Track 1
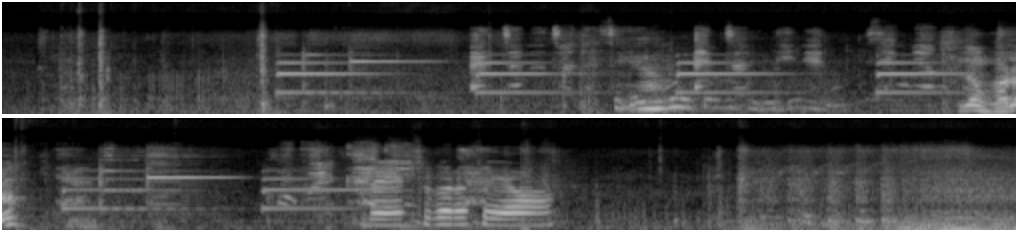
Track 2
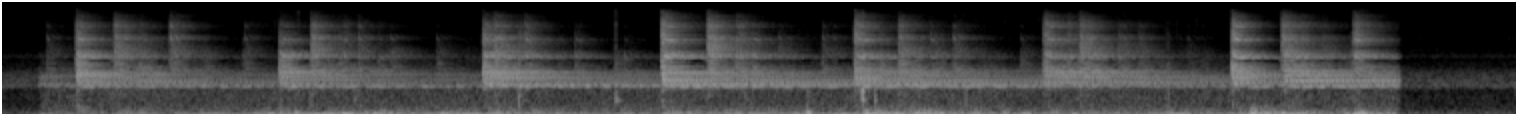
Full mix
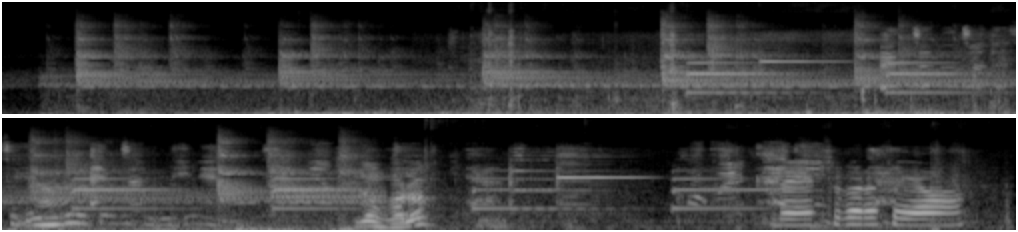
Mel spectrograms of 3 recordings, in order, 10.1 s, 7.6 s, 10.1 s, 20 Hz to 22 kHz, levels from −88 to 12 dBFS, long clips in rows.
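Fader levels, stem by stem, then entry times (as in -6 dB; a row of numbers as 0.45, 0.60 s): -4.5, -7.0 dB; 2.05, 0.00 s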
